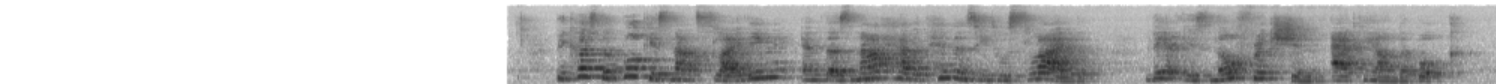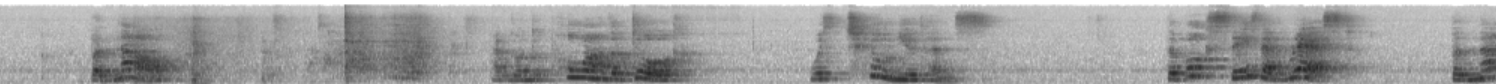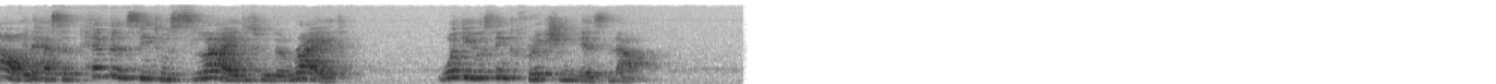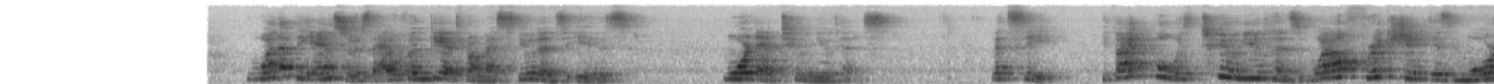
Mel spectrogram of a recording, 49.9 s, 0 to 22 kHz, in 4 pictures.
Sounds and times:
Speech: 4.7s - 12.2s, 13.2s - 14.2s, 16.6s - 18.3s, 19.2s - 20.8s, 22.2s - 23.9s, 24.6s - 27.9s, 28.6s - 30.4s, 39.5s - 42.8s, 43.4s - 44.9s, 45.7s - 49.8s.

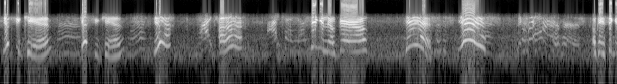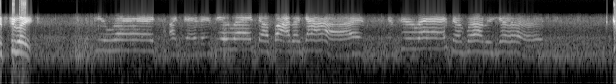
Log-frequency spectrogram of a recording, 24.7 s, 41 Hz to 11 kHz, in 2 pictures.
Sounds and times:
Child singing: 14.2s - 19.6s, 20.3s - 23.2s.

